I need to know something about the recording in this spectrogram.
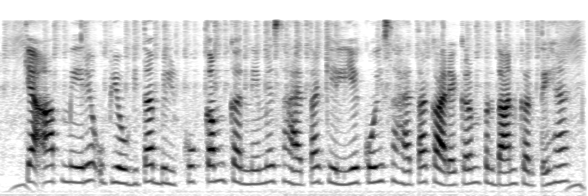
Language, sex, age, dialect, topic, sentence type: Hindi, male, 18-24, Hindustani Malvi Khadi Boli, banking, question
